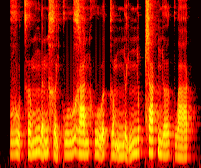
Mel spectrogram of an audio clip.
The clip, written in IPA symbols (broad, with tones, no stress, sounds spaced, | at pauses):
ɣ ṵ˧˨ t̪ʰ ə˨˦ m ŋ ə̰˧˥ n x ə̰˧˨ j k w u˨˦ ɣ a˧ n h w ṵ˧˥ ə̯ k ə̰˧˨ m ɲ ə̰˧˨ j ɲ ə˦˥ p̚ s a˦˥ k̚ ɲ əː˨˦ k w a˨˩ k̚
